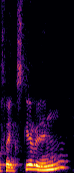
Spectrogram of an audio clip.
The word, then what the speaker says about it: thanksgiving: to pronounce thanksgiving so thanksgiving has the th sound which is challenging for some people and in this case it's the voiceless th sound so it just has air sounds like thanksgiving i don't need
